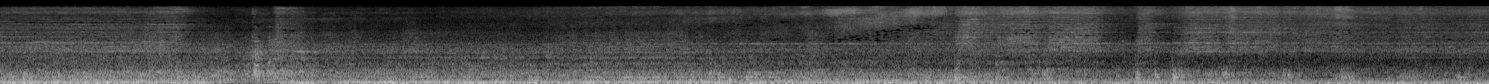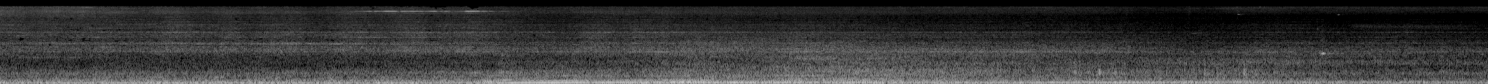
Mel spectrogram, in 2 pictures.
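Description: Freight train's last tank cars and covered hoppers rolling through a grade crossing, wheels clattering and squealing on the rails, then rumbling away. A crossing's electronic bell rings until the gates go up, and the sound drops off near the end.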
